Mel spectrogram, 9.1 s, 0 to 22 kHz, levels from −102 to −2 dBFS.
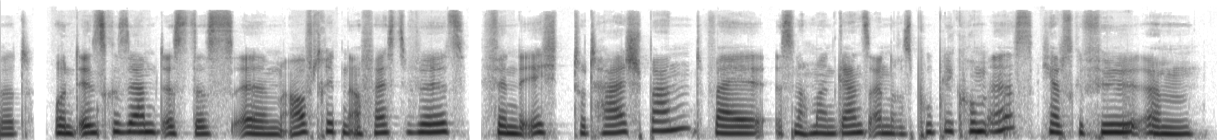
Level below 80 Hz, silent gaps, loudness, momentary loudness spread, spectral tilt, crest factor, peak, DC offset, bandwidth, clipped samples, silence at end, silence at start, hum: -66 dBFS; 0.26-0.34 s, 3.52-3.61 s; -25 LUFS; 7 LU; -6.5 dB/octave; 12 dB; -12 dBFS; under 0.1%; 16 kHz; under 0.1%; 0.2 s; 0 s; none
